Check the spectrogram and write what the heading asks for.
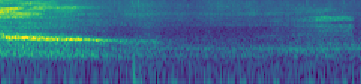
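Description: A long audible breath out through the mouth, a hiss with a whistly tone that slides down in pitch and fades out about a second in.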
